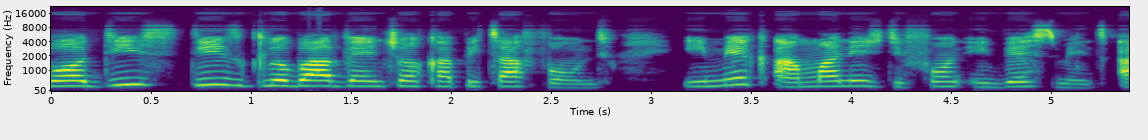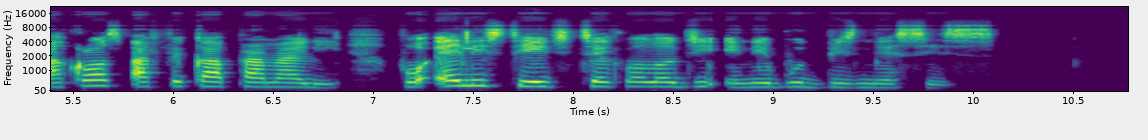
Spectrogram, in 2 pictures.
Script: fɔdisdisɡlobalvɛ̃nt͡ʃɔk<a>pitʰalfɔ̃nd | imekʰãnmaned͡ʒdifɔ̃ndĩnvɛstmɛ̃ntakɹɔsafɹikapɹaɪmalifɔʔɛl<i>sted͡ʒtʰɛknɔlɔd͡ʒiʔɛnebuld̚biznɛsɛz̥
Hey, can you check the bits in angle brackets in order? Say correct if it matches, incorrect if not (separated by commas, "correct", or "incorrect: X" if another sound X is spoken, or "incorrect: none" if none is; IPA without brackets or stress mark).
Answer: correct, correct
